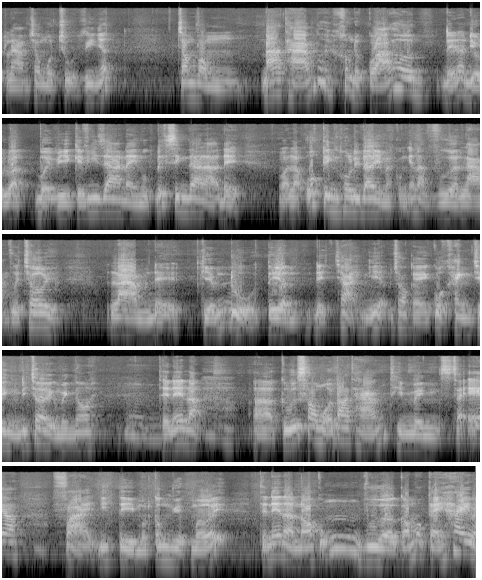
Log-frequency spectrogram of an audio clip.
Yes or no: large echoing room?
no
